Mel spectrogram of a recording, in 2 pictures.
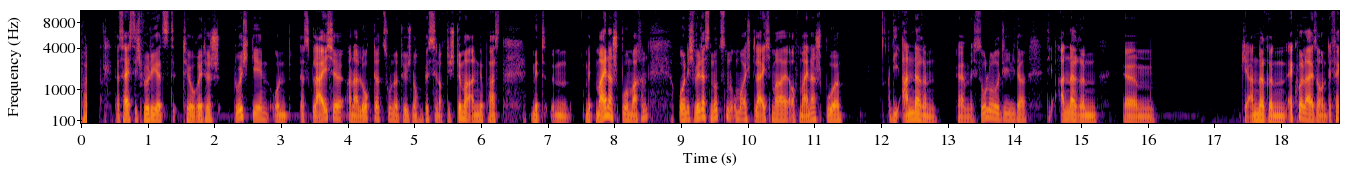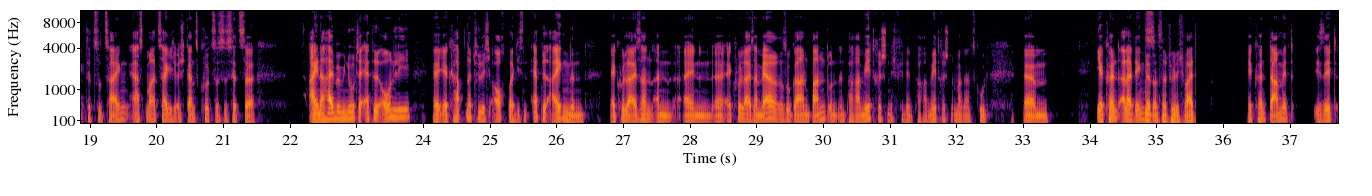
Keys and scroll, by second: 34.6 space.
